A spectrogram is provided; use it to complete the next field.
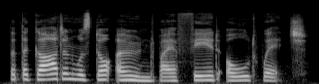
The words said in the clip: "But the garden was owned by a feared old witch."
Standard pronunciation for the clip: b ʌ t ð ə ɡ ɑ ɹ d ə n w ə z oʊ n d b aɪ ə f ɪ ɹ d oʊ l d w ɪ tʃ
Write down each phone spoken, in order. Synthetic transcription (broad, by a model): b ʌ t ð ə ɡ ɑ ɹ d n w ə z oʊ n b aɪ ə f ɪ ɹ d oʊ l d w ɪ tʃ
